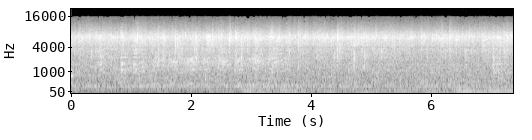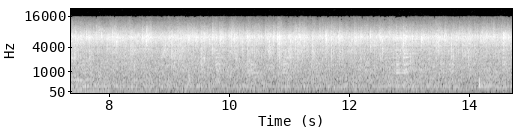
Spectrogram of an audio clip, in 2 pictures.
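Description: Rain falling steadily: a continuous hiss of many drops.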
